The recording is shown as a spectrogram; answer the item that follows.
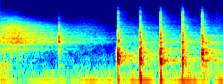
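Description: Knocks on a rigid silver-painted packaging box made of MDF-like hardboard rather than cardboard. A hit at the very start rings on and fades over about a second, then four quick knocks come about a fifth of a second apart.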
